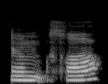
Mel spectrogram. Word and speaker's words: خ: Kha. So you have to pronounce them with isti'ala, raising the back of the tongue, and the middle forms a pit.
